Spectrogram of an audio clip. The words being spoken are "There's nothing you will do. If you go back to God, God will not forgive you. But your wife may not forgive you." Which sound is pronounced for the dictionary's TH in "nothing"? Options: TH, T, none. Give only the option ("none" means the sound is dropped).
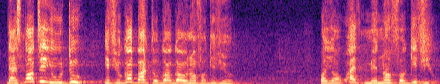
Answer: T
